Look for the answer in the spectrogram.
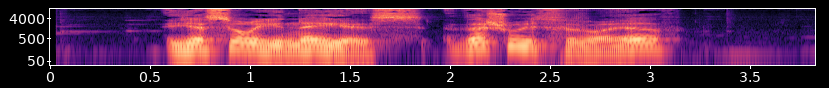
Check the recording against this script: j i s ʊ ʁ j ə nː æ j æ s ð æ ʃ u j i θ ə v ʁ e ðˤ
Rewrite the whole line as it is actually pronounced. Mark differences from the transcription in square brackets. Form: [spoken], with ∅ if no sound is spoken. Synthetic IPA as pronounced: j [æ] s ʊ ʁ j ə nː æ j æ s ð æ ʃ u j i θ ə v ʁ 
